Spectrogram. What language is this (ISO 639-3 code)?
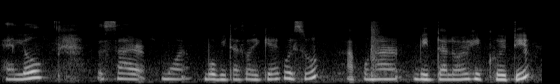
asm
